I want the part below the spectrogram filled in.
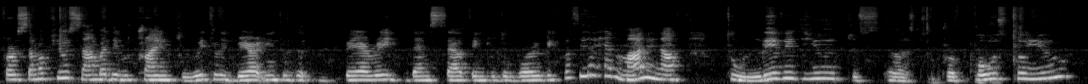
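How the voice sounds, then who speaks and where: A woman from Southern Europe with a mixed Greek and Yugoslav accent, giving a tarot reading in quick, chatty, non-native English. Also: mid-range voice, animated, darkish tone, rough recording. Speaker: tarot reader.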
